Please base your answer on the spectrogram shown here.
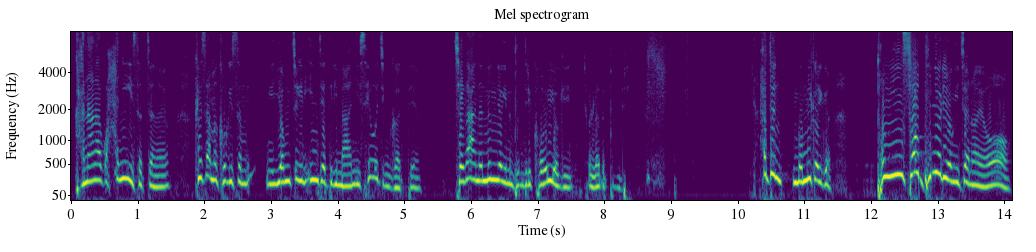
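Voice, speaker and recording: A woman's voice: a little high, expressive, fairly quick, mellow, low-quality recording. A woman pastor from Busan, preaching a sermon in a chatty way with laughing asides and call-and-repeat lines.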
